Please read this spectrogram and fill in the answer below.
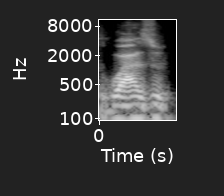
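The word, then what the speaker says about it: Wazuh: Then we have Elasticstack, and then we have Wazoo. Wazoo, that's what we are going to use on this lab. So in this lab, you will gain hands-on experience using Wazoo, pronounced as Wazoo.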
